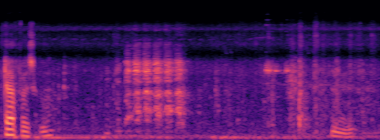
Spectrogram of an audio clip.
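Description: Hooves scuffle and thump on the ground as a goat rears up.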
